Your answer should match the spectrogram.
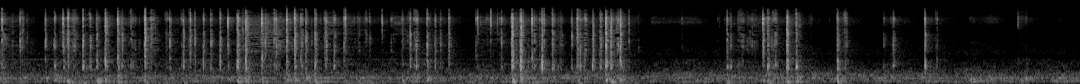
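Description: Typing on a computer keyboard: a fast, dense run of keystrokes for about six seconds, then slower, scattered key presses.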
